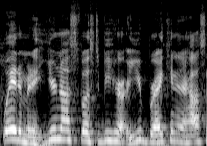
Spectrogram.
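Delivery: high, loud and fast; excited accusation. Acted. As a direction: rush out the accusation. Kid accuses the burglar.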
